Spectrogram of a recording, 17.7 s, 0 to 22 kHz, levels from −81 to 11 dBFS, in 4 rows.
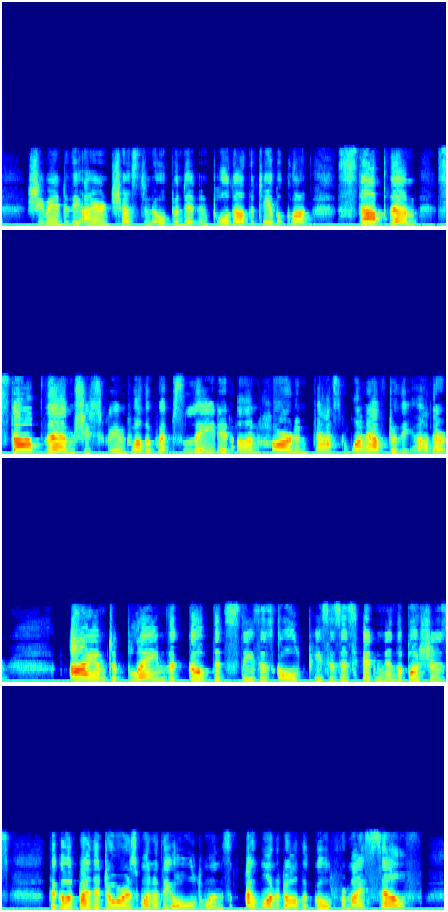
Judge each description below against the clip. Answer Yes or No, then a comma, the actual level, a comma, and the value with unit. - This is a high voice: Yes, very high, 310 Hz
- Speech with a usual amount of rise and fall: No, wide, 6.4 semitones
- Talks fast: Yes, fast, 225 wpm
